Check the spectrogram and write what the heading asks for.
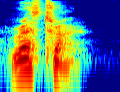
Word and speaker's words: restaurant: thinking of, そして restaurant. これ T を発音しないことが多いです。そうすると、 restaurant.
